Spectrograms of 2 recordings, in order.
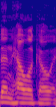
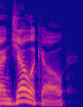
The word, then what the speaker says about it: Angelico: said Angelico and corrected himself to Angelico, so I'm going to go ahead and say that that's what his name is pronounced as now.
